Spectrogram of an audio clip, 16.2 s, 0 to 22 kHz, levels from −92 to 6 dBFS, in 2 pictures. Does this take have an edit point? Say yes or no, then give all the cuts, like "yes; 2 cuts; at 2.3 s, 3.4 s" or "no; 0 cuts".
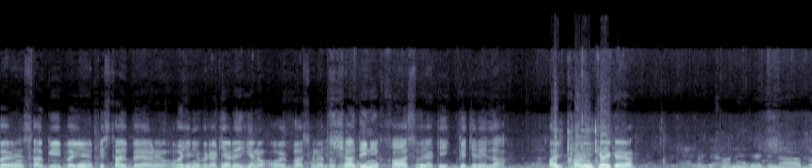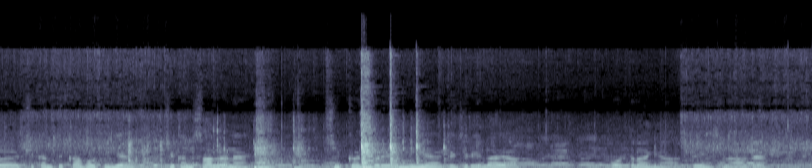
yes; 2 cuts; at 3.3 s, 5.3 s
